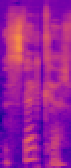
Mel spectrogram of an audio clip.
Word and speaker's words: Svedka: Shveka? – Svedka. – Svedka. – Yeah. – Sorry, Svedka. I didn't say it right.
